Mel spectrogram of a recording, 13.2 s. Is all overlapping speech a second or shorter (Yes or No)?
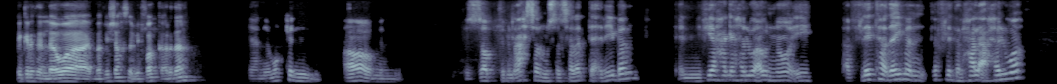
Yes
